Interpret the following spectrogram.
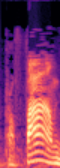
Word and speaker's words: profound: 그러면 모모다 이게 아니고요 프로파운드 엑센트가 뒤에 있죠 profound 이렇게 되죠 엑센트가 뒤에 있으면 무조건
